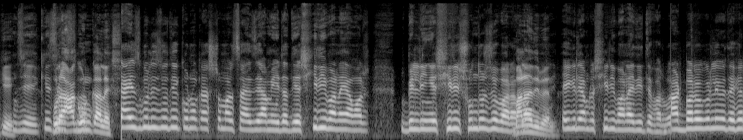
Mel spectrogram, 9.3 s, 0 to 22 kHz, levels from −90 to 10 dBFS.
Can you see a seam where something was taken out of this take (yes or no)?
yes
